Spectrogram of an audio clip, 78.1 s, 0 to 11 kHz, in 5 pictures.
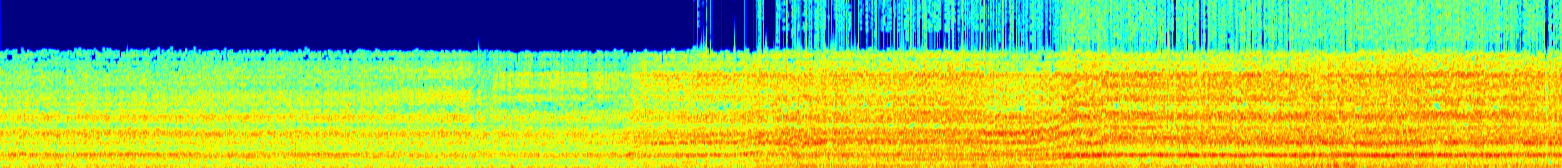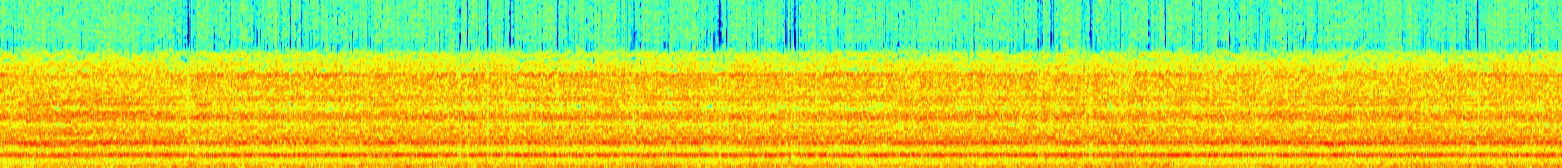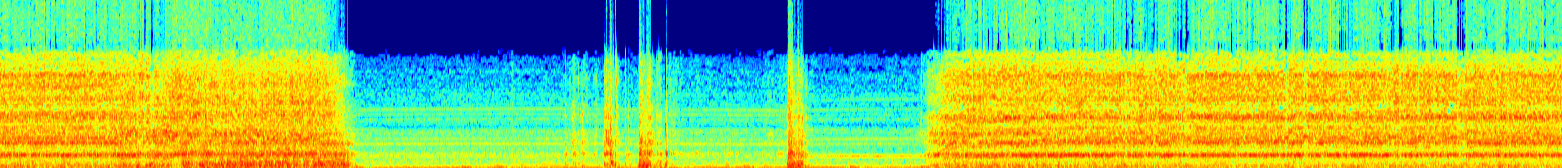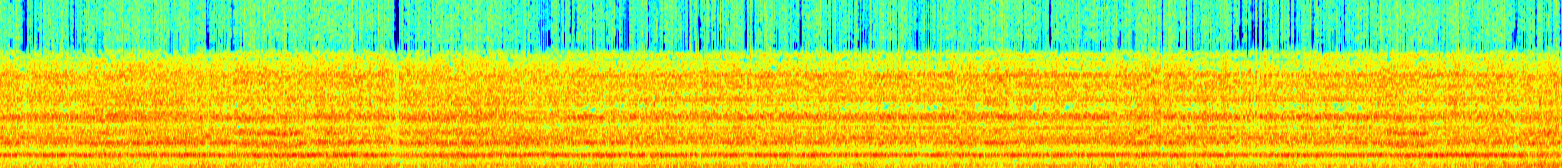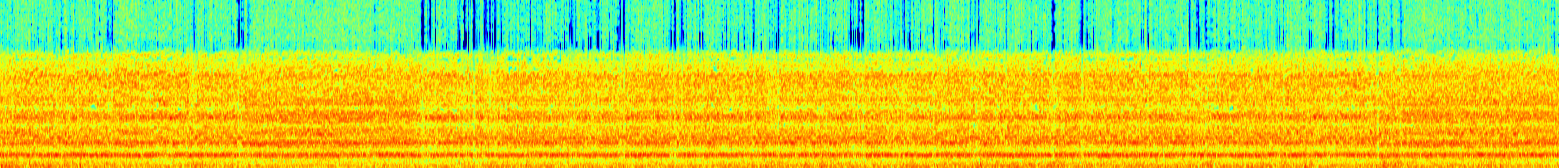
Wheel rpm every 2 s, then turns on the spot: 70, 70, 70, 110, 160, 210, 230, 230, 230, 230, 230, 230, 230, 230, 230, 240, 240, 70, 0, 0, 140, 230, 230, 230, 220, 220, 230, 230, 230, 230, 230, 230, 220, 230, 230, 230, 230, 230, 220.
none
